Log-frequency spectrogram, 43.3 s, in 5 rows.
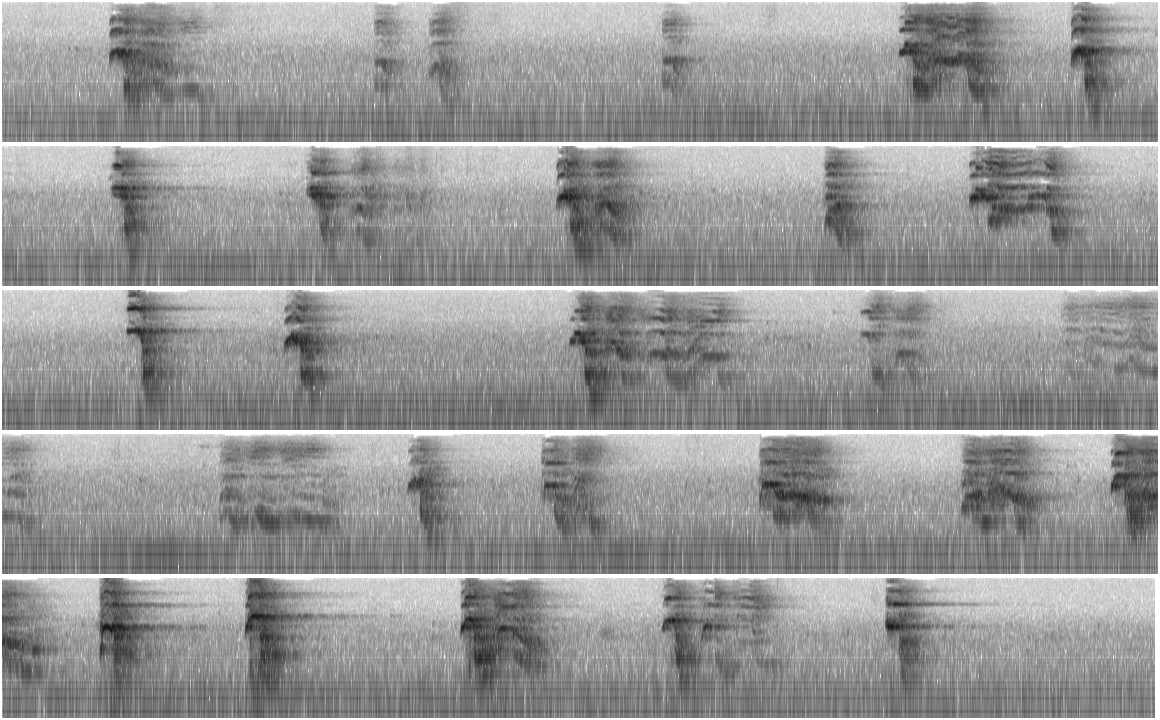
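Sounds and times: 
faint low hum: 0.0s - 43.3s
panda squeals: 0.8s - 1.5s, 6.8s - 8.3s, 12.8s - 13.4s, 16.0s - 16.8s, 18.3s - 18.7s, 21.6s - 22.9s, 23.8s - 24.4s, 25.3s - 26.3s, 27.6s - 29.4s, 31.7s - 32.3s, 33.2s - 33.8s, 34.4s - 35.1s, 38.2s - 38.8s, 39.7s - 40.5s.

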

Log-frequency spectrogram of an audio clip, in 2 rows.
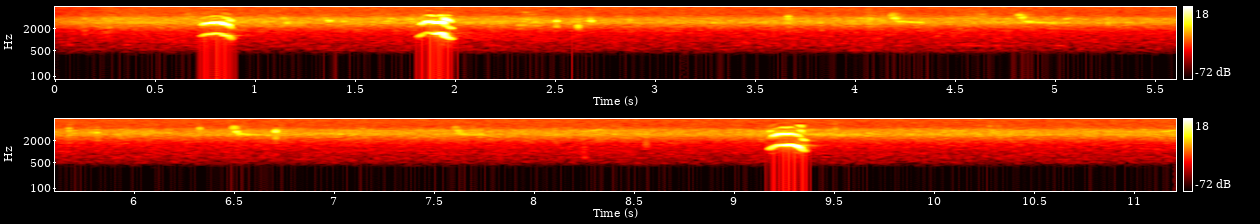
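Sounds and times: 
constant hiss: 0.0s - 11.1s
giant otter pup screaming: 9.2s - 9.4s.

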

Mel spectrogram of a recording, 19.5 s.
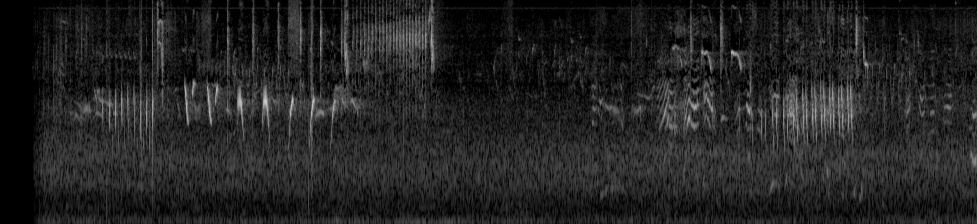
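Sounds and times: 
common nightingale singing: 1.5s - 8.8s, 13.0s - 18.4s.

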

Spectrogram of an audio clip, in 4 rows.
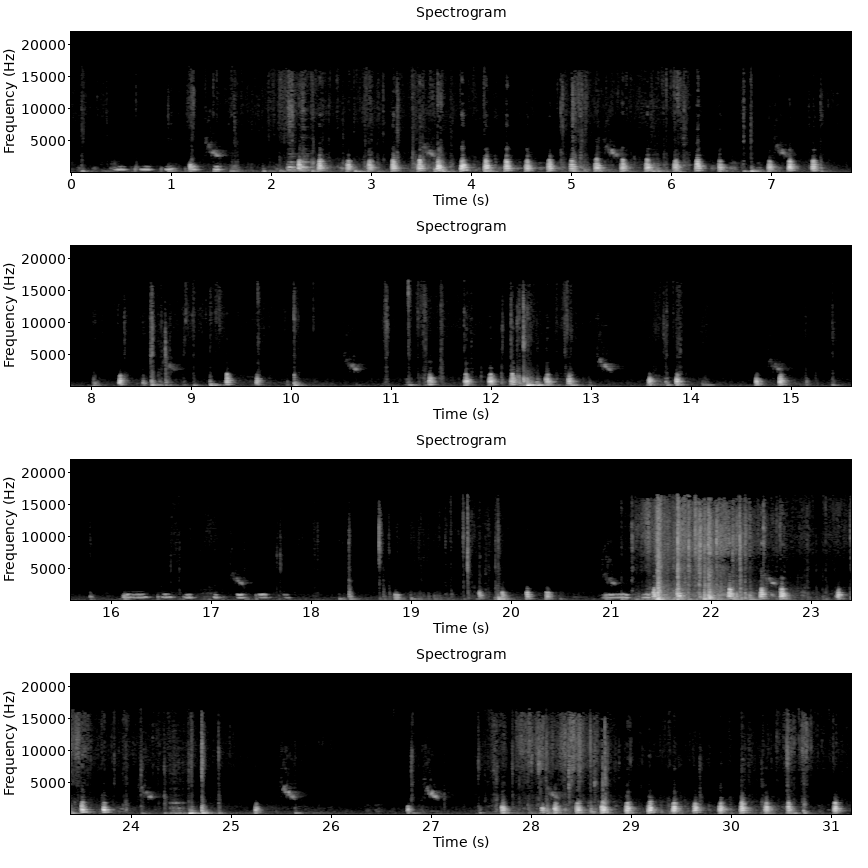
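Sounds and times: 
hen clucking: 0.0s - 10.0s, 10.6s - 31.1s.

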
